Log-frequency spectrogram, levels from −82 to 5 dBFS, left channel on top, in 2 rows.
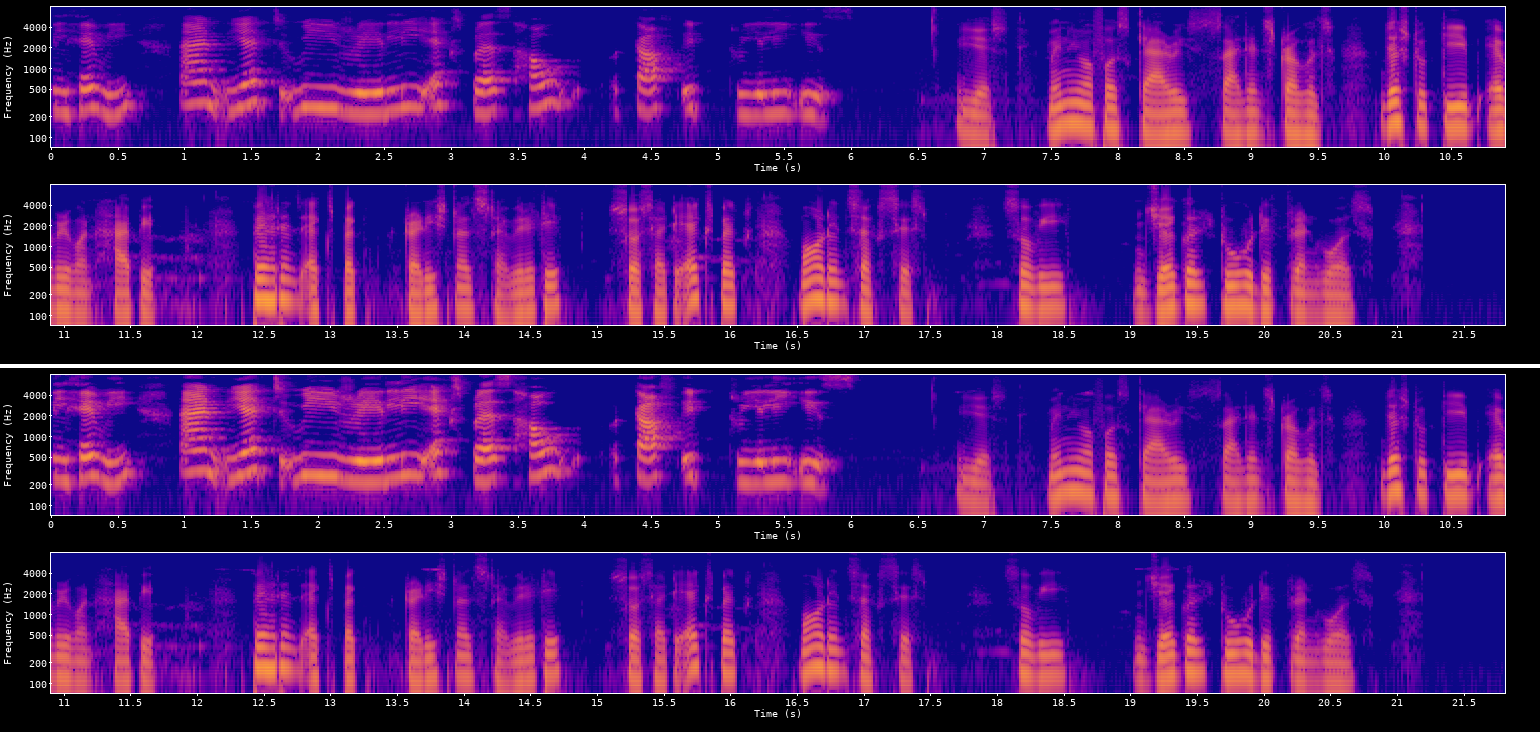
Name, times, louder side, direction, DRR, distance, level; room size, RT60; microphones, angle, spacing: voice 1, 0.0-4.0 4.4-4.9 5.1-5.9, right 4 dB, 60° right, 1.1 m, -27 dB
voice 2, 6.8-7.1 7.5-11.7 12.1-13.2 13.5-14.7 15.1-17.4 18.1-18.5 19.0-21.2, left 2 dB, 30° left, 0.6 m, -28 dB
head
